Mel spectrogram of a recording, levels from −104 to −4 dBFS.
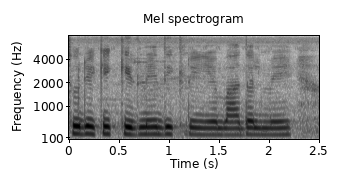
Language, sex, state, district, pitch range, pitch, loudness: Hindi, female, Uttar Pradesh, Shamli, 185-205 Hz, 195 Hz, -16 LUFS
